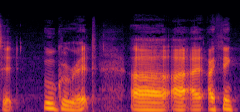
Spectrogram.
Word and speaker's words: Ugarit: about the site of ugarit uh although some people pronounce it ugarit uh i i think most most of the ugaritic scholars like the u sound at the beginning from what i from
